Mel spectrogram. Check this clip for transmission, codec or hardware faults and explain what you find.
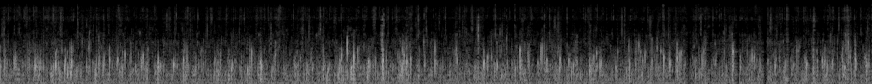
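One transmission fault appears. From 6.87 to 7.92 s the sound turns choppy: repeated packet loss, with several brief holes, the longest about 28 ms, each patched by stretching the preceding sound.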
